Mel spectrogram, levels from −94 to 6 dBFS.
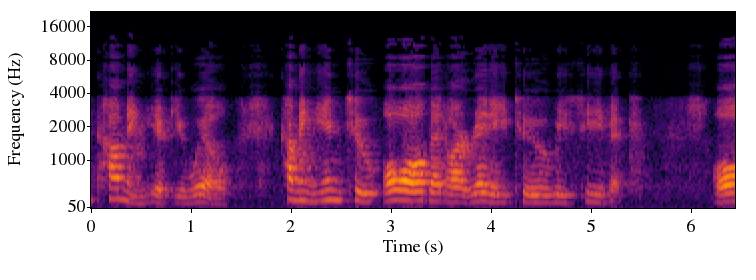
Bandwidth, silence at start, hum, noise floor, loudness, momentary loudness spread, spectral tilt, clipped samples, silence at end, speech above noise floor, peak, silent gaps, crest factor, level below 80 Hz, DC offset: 13 kHz; 0.05 s; none; -55 dBFS; -27 LUFS; 18 LU; -5 dB/octave; under 0.1%; 0 s; 28 dB; -8 dBFS; none; 18 dB; -72 dBFS; under 0.1%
